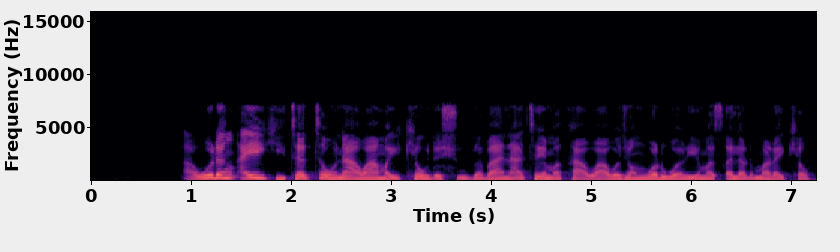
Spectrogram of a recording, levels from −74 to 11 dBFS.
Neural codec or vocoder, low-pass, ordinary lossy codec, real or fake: none; 7.2 kHz; none; real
